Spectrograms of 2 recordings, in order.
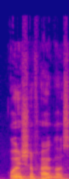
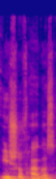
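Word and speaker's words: oesophagus: हैं आपको पता है, ओएसोफेगस और ईसोफेगस हम उसको प्रोनाउंस करते हैं, ठीक है।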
